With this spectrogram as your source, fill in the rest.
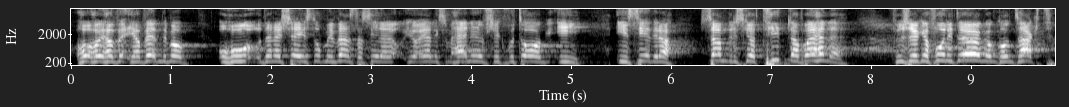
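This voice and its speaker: A man preaching a humorous sermon in a church, telling a story with lively shouted punchlines. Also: very high voice, gravelly. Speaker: pastor. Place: large church hall.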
